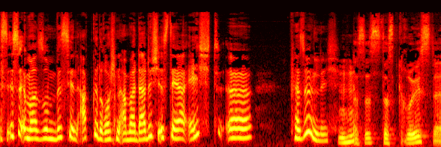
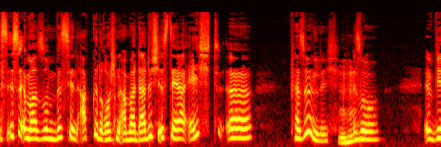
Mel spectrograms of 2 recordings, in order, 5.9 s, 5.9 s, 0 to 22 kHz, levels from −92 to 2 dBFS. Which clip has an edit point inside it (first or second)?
first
